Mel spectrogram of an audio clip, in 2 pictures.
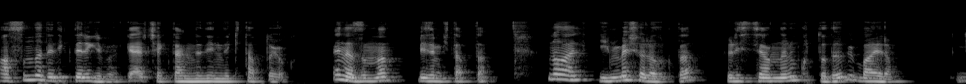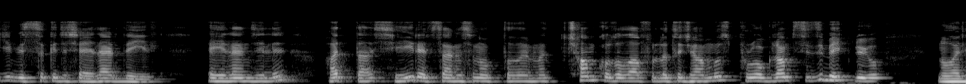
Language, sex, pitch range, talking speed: Turkish, male, 145-215 Hz, 105 wpm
